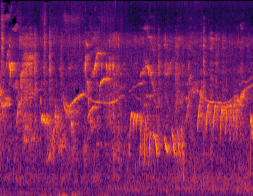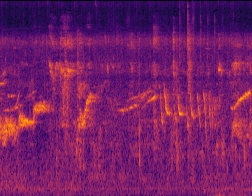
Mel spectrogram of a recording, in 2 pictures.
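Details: Mating call of the white-rumped shama for inducing breeding condition: rich, looping whistled phrases that rise and fall, mixed with rasping squawks and quick chatter, delivered continuously.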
